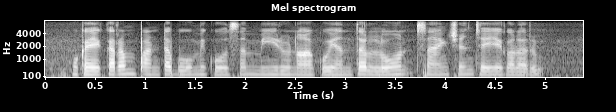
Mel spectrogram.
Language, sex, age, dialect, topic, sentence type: Telugu, female, 18-24, Utterandhra, banking, question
